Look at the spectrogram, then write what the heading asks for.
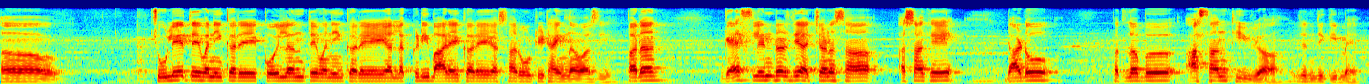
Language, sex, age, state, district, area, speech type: Sindhi, male, 30-45, Gujarat, Surat, urban, spontaneous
